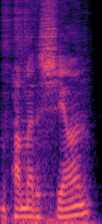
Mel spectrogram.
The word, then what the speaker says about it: Parmigiano: I love hearing the correct pronunciation of these words, man. Parmigiano.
